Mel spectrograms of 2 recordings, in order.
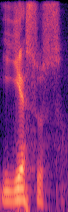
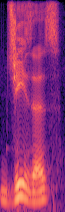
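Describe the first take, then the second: First: It begins with a Y sound. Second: It begins with a J sound. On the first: "in German you read Jesus" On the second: "in the words like Jesus"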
